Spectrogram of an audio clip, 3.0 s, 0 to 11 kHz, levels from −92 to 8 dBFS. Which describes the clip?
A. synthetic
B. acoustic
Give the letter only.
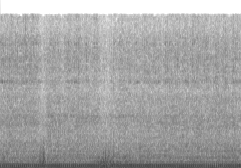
B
